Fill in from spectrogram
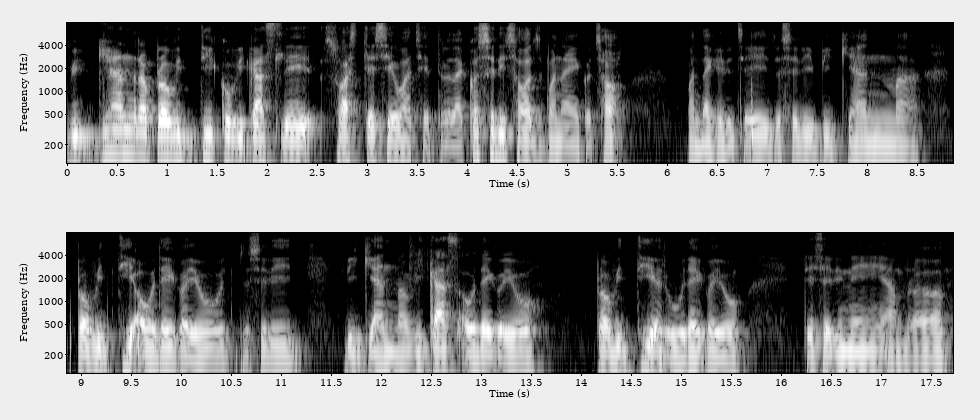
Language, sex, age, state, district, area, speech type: Nepali, male, 45-60, West Bengal, Darjeeling, rural, spontaneous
